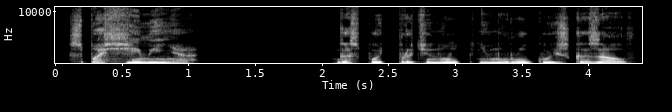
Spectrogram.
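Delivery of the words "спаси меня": ordinary delivery, nothing marked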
